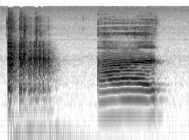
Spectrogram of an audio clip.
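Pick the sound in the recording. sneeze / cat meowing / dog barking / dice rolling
dice rolling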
